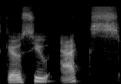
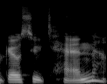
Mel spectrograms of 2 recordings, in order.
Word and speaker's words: Gosu X: But the one that I really do want to mention is Gosu X or Gosu 10, depending on how you pronounce it, or whether you think it's a 10 or an X or whatever.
